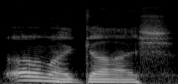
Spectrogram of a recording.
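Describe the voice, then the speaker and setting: A man's voice: medium pitch, very slow, clean tone. A man in his late twenties from the United States, a podcast host chatting casually and acting out quoted dialogue in his stories. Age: late 20s. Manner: animated storyteller, acts out quotes. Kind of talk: casual chat.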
